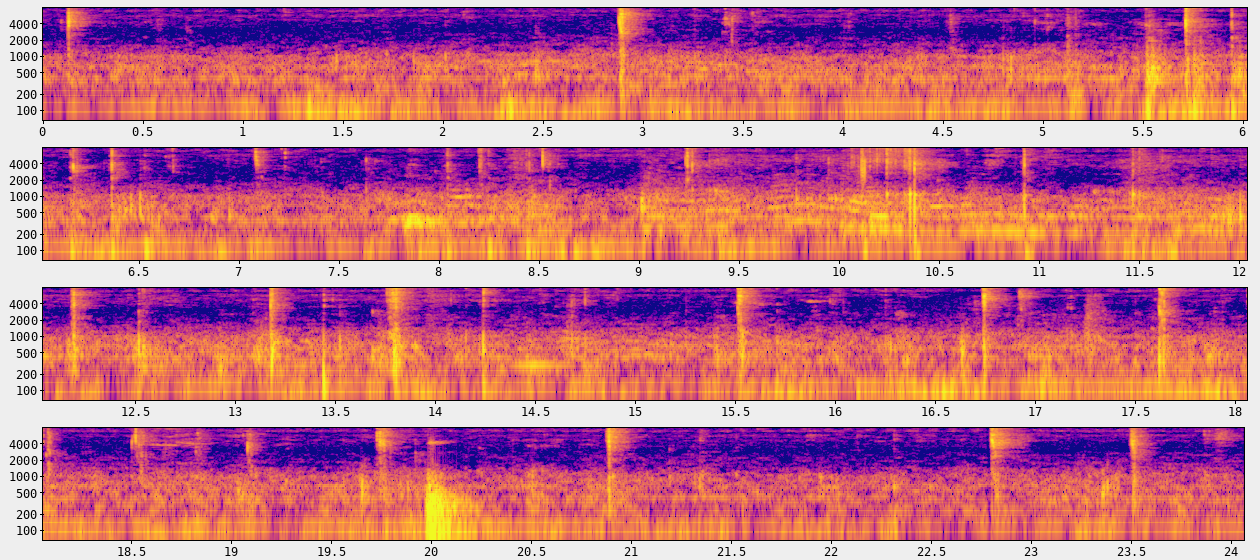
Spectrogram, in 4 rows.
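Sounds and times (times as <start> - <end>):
chewing crunchy fruit: 0.0 - 24.0
low thump: 20.0 - 20.3.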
